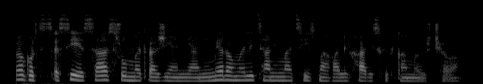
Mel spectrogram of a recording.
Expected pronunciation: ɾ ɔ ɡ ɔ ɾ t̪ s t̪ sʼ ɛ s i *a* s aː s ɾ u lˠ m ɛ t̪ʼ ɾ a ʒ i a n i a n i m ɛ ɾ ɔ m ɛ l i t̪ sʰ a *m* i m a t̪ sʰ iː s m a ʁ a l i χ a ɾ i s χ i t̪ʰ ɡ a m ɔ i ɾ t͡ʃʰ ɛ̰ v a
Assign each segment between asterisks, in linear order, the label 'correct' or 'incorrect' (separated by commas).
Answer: incorrect, incorrect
